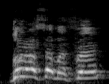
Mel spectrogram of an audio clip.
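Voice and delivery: high-pitched, exasperated command; sharp order. Acted. Husband ordering wife away from him, sharp high command. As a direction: send them away with a jump in pitch.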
